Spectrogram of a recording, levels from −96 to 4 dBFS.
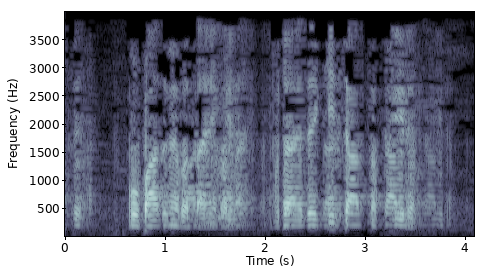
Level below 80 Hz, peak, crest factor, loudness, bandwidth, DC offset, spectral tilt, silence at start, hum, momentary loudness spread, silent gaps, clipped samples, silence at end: -72 dBFS; -2 dBFS; 22 dB; -22 LUFS; 4 kHz; under 0.1%; -8.5 dB/octave; 0 s; none; 15 LU; none; under 0.1%; 0.2 s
